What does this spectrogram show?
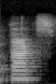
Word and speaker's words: táxi: Em palavra táxi, onde é pronunciado como KS, assim, táxi é foneticamente escrito como taxi.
